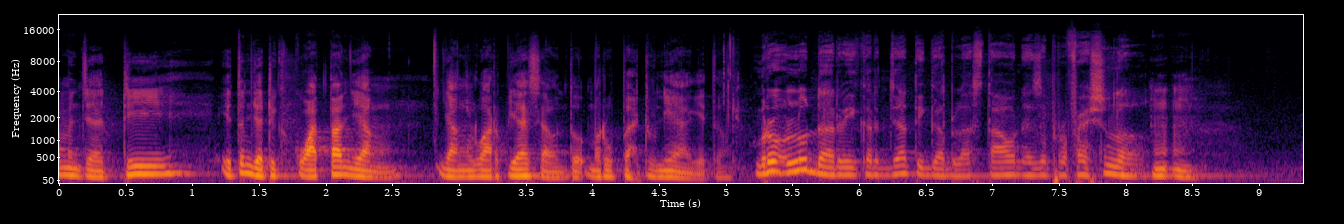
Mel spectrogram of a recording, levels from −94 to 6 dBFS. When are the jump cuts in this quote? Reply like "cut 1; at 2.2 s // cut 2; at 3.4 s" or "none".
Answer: none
